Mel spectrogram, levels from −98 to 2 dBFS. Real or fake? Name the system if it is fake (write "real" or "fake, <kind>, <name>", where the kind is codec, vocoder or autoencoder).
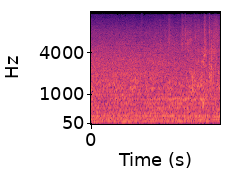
fake, autoencoder, DAC-VAE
